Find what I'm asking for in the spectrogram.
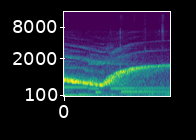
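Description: A loud emergency vehicle siren wails, its pitch dipping and then sweeping back up into a sustained high tone, with faint traffic rumble underneath and no talking.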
